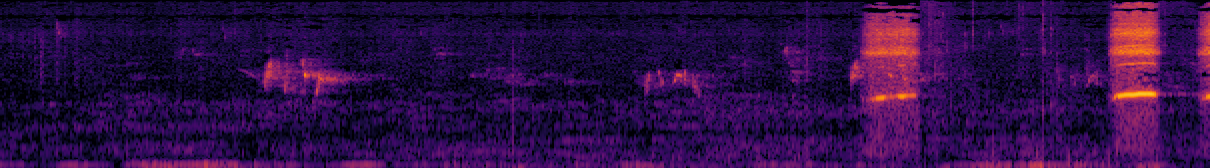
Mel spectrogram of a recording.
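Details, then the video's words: Grey partridge giving two harsh, grating, creaky calls about two seconds apart, with faint chirps from another bird and low wind rumble underneath. "Grey Partridge"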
